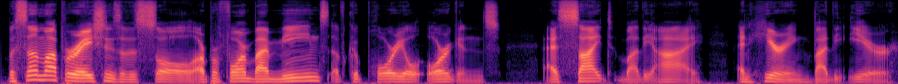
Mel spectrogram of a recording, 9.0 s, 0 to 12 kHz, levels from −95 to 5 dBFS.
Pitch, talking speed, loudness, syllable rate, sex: 105 Hz, 155 wpm, -22 LUFS, 4.1 syllables/s, male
